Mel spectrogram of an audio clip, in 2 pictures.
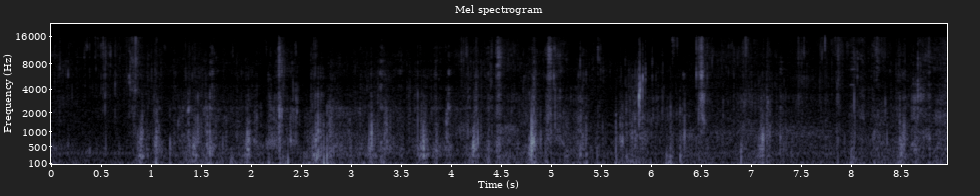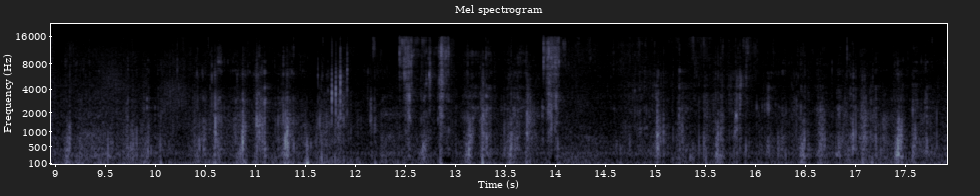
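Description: Mouth sounds of a person eating large pleated dumplings: bites and chewing made up of many short, sharp, irregular clicks.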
